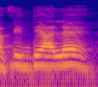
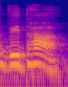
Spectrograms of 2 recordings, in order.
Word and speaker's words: विद्या: और बन जाता है विधा विधार्थी तो इसमें उच्चारण पर ध्यान देना चाहिए कि यहां पर हम विद्या बोल रहे हैं तो इस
